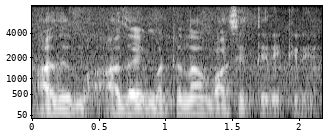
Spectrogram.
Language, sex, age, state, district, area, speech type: Tamil, male, 45-60, Tamil Nadu, Tiruvannamalai, rural, spontaneous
